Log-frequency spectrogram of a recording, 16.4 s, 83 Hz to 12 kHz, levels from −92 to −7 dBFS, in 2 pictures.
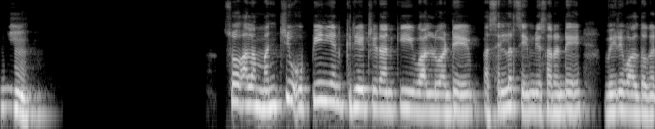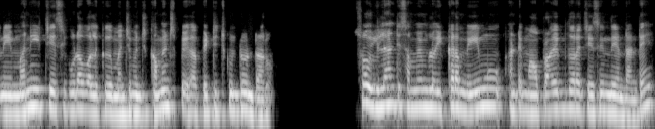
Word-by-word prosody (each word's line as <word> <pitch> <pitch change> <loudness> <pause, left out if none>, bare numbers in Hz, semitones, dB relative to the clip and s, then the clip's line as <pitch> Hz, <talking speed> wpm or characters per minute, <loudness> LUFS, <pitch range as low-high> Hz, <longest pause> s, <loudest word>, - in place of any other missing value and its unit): హ్మ్. 175 -5 +4 2.5
సో, 240 - -2
అలా 215 -1 +1
మంచి 205 +4 0 0.2
ఒపీనియన్ 245 +2 0
క్రియేట్ 195 0 +2
చేయడానికి 185 0 -2 0.2
వాళ్ళు 165 0 -1
అంటే 165 +2 0 0.3
ఆ - - -2
సెల్లర్స్ 190 +2 -1
ఏం - - -1
చేసారంటే 165 +1 -1 0.5
వేరే 170 +1 0
వాళ్ళతో 160 -1 -1
గాని 155 0 +4
మనీ 180 +5 +4
ఇచ్చేసి 185 -2 -1
కూడా 175 +1 0
వాళ్ళకి 155 0 +1
మంచి 150 +2 +2
మంచి 150 0 +1
కామెంట్స్ 185 +3 +1
పె 170 - 0 0.2
పెట్టించుకుంటూ 160 +1 -1
ఉంటారు. 140 -1 -1 1.1
సో 235 - -2 0.2
ఇలాంటి 210 +2 +2
సమయంలో 190 0 +1
ఇక్కడ 190 +3 +1
మేము 190 +5 +3 0.2
అంటే 170 0 -2
మా 155 - +2
ప్రాజెక్ట్ 175 +2 -3
ద్వారా 175 -1 0
చేసిందేంటంటే 155 -3 +1
175 Hz, 130 wpm, -23 LUFS, 160-195 Hz, 2.5 s, హ్మ్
